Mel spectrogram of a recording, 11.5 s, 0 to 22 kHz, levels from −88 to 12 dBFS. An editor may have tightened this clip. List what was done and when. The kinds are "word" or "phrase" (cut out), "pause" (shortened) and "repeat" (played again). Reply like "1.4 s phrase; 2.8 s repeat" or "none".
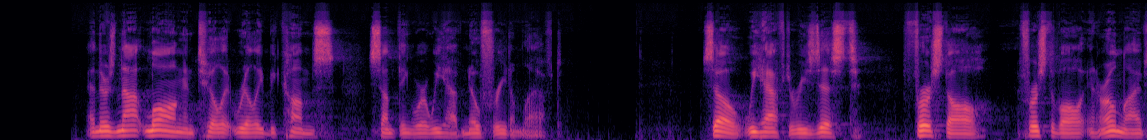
none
